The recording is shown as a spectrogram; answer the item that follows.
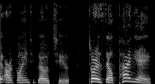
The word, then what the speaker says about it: Torres del Paine: I think it's Torres del Paine, but I think that's exactly the way you pronounced it, Paine. – Paine, that's it.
